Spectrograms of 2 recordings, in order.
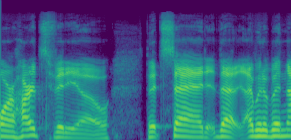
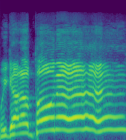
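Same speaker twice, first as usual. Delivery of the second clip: put-on excited talk-show host voice, higher and louder; 12 semitones higher, 6 dB louder than usual. Imitating another speaker's occasional voice: Oprah voice. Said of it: "your Oprah that comes out every".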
